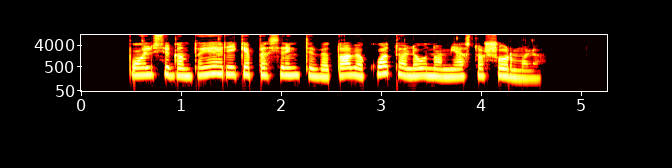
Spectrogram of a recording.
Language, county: Lithuanian, Kaunas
